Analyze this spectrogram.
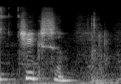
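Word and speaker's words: chick: और इसके लिए क्या हुआ है कि देखिए सी के बाद जब के आए तो वहाँ पे सी साइलेंट हो जाता है, उसको भी क ही पढ़ते हैं, पिक। और ये चिक्स, चिक और एपोस्ट्रॉफी एस, ठीक है।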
